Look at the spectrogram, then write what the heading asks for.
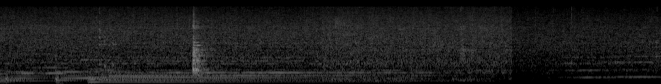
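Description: Diced dried tofu sizzling and frying in a hot oiled wok as it is stir-fried, with one sharp tap about two seconds in. The sizzle eases a little near the end.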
